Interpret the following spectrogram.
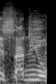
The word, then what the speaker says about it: Sadio: Sadio Mane. Sadio Mane. Oh, that's what I said. Ah, you said Saidio. Oh, You said Saido. Why you didn't say Sadio Mane?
